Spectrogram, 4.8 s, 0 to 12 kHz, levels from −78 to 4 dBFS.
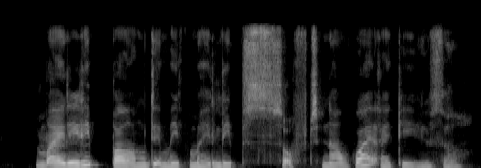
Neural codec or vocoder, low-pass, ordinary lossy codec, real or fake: autoencoder, 22.05 kHz, a latent of 192 numbers a frame, VITS, trained on one speaker; 9.9 kHz; none; fake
